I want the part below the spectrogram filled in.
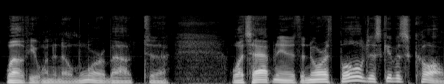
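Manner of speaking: fast promotional outro; promo read. Acted. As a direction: pitch the listeners a call.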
